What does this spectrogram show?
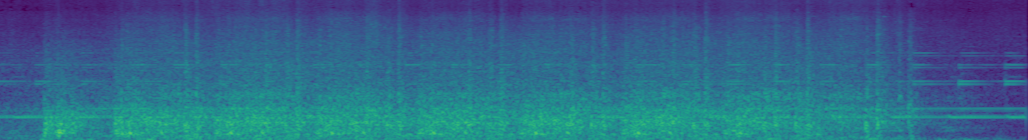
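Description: Yamagata Shinkansen 'Tsubasa' passing through a station at speed without stopping: a loud rush of wheels on rail and churned snow comes up sharply about half a second in, holds, and falls away around nine seconds in as the train clears.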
